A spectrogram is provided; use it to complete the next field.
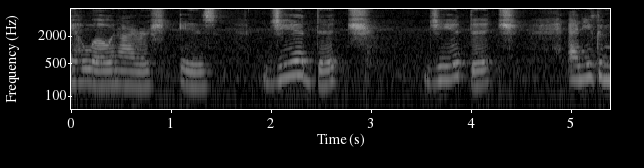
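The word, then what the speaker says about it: Dia duit: common way to say hello and irish is gia ditch gia ditch and you can see it written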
